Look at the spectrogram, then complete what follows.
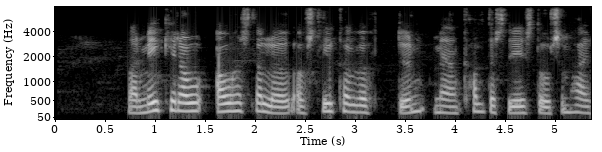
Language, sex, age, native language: Icelandic, female, 40-49, Icelandic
